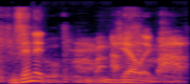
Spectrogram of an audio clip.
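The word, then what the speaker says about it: Zenit Jeleč: It's spelled Z-E-N-I-T J-E-L-E-C Zenit Jellic.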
